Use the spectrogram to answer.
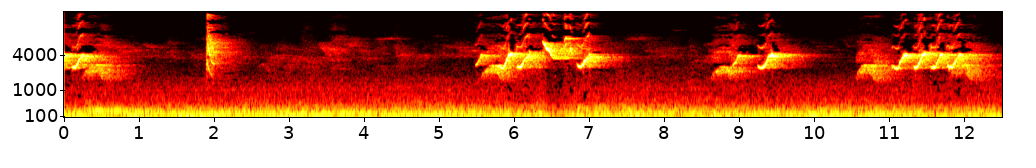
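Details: Double-collared seedeater, tuí-tuí song type, delivered in bursts of quick, high, rising whistled notes, several phrases spaced a few seconds apart, with a sharp click near the start and a low steady background hum.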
